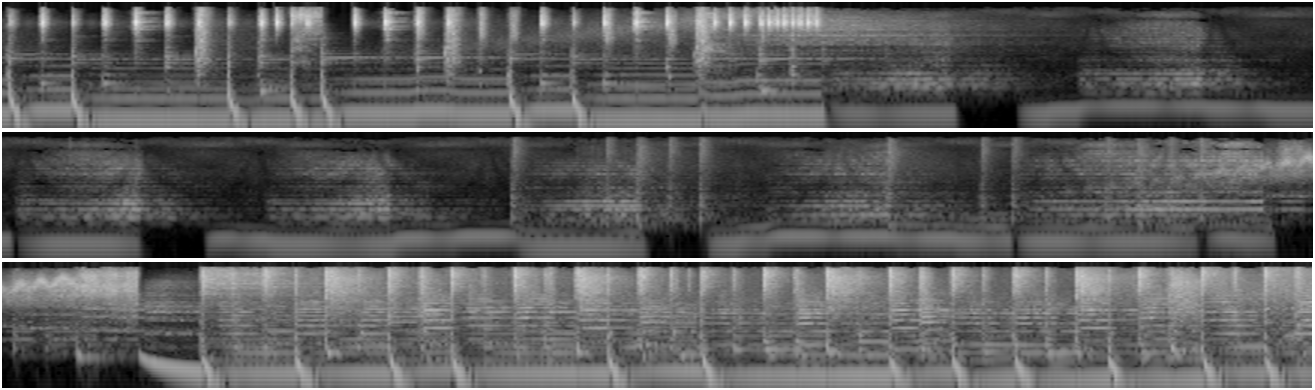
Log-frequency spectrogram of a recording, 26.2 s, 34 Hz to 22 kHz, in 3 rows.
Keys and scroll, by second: 4.9 alt+space, 20.2 Return, 23.4 ctrl+alt+z, 24.0 space.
